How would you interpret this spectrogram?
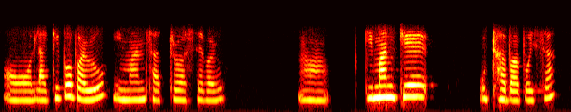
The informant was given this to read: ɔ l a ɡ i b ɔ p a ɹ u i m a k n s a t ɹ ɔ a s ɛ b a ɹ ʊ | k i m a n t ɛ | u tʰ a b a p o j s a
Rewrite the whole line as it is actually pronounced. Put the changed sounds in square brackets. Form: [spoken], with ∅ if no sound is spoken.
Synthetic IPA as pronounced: ɔ l a ɡ i b ɔ p a ɹ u i m a [∅] n s a t ɹ ɔ a s ɛ b a ɹ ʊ | k i m a n [k] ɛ | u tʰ a b a p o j s a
